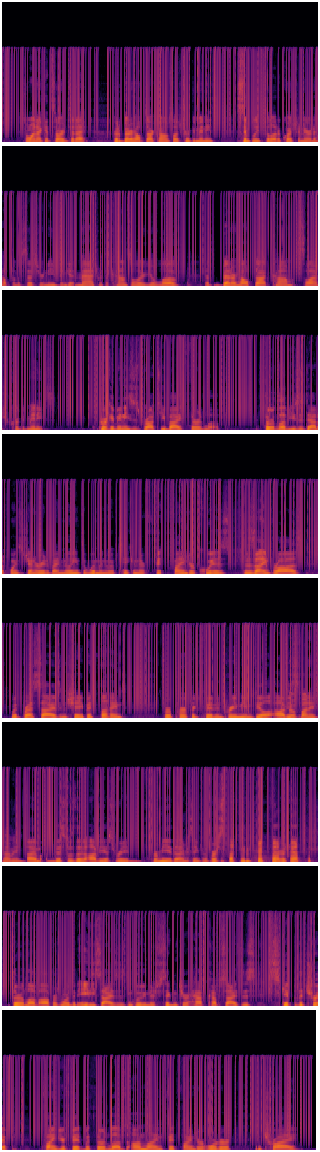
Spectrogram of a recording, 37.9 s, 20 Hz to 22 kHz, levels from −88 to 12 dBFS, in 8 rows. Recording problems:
crackle, like an old record; loud; 8 dB below the speech

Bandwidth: 14.5 kHz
